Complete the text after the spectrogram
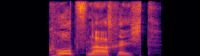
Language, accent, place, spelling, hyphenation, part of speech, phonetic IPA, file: German, Germany, Berlin, Kurznachricht, Kurz‧nach‧richt, noun, [ˈkʊʁt͡snaːxˌʁɪçt], De-Kurznachricht.ogg
- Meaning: short message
